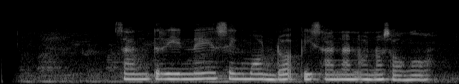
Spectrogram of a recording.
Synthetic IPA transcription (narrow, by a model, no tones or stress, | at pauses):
sant̪ɾinesɪŋmɔɳɖɔʔpisananʔɔnɔsɔŋɔ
